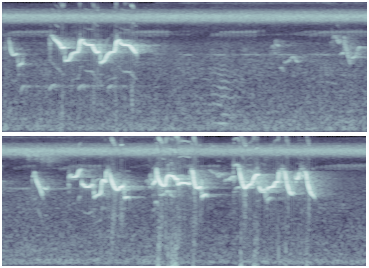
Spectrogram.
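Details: Cucak rumbai tungging answering a lure during bird trapping: loud warbling whistled phrases wavering between mid and high pitch, given in bursts separated by short pauses, over a steady high insect-like drone.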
